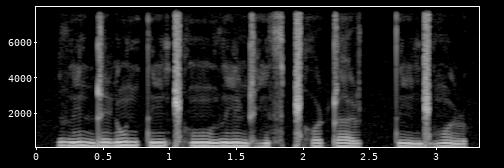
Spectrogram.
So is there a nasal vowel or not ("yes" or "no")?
yes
